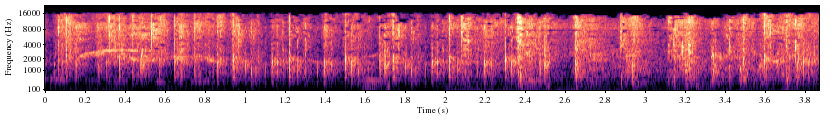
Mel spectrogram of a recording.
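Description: group of people clapping

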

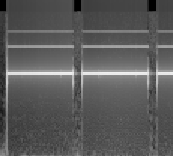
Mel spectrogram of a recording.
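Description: pager beeping

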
